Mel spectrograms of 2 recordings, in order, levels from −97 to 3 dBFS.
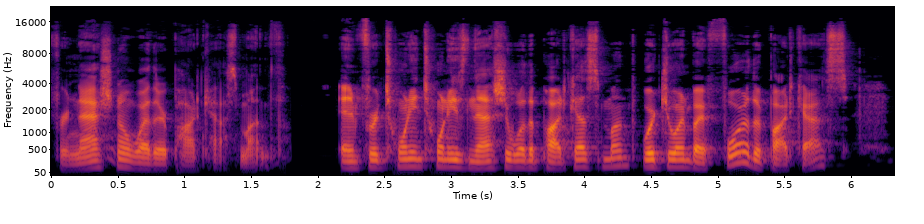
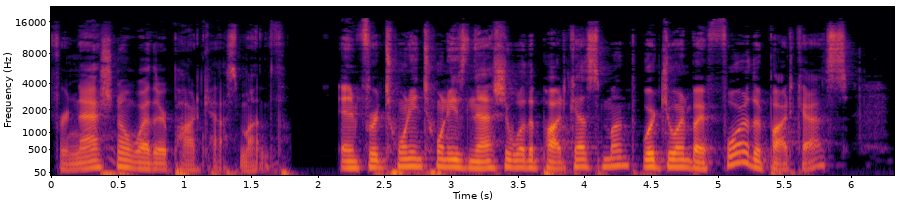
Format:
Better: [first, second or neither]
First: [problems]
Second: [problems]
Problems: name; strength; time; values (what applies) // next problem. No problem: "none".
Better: second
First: thin; somewhat; fading below 300 Hz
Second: none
